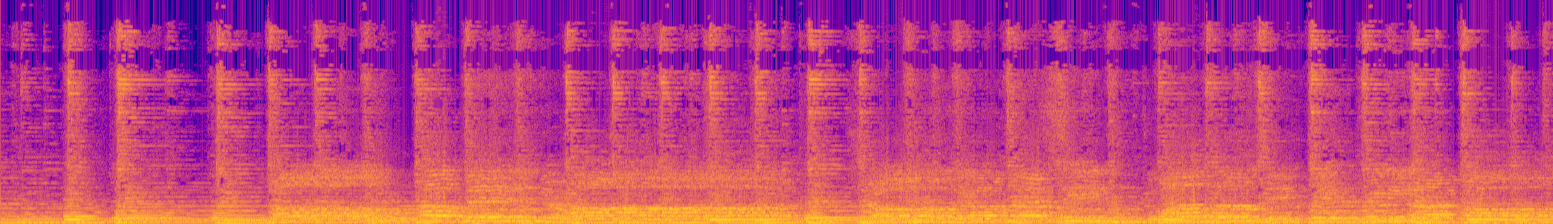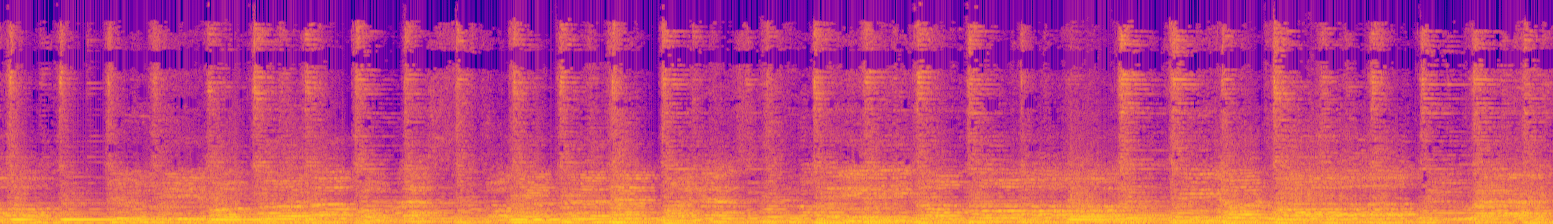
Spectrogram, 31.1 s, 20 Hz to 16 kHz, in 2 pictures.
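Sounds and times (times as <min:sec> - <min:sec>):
instrumental accompaniment: 0:00.0 - 0:31.0
choir singing a hymn: 0:02.1 - 0:31.0.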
